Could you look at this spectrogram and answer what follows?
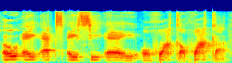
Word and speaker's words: Oaxaca: got to get his permission first trying to pronounce o-a-x-a-c-a mjc427 that's the state of mexico right it's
